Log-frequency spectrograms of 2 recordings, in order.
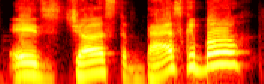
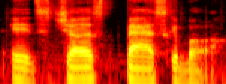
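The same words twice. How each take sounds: First: It is said with more force and attitude. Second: It is said plainly, without much force.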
